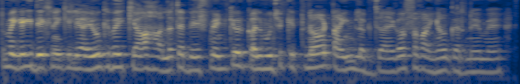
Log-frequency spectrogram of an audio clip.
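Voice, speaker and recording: A woman's voice: mid-range voice, fairly even intonation, fast, gravelly, a little mellow. A woman in her thirties with a Hindi accent, chatting casually to her vlog audience and poking fun at herself. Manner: chatty, mixes Hindi and English, self-mocking. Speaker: vlogger.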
